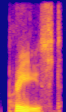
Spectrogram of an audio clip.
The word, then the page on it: priest: American English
